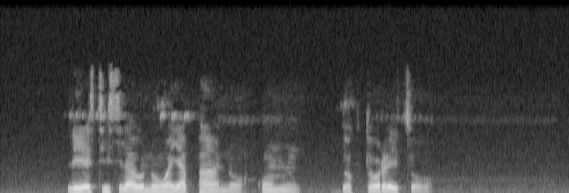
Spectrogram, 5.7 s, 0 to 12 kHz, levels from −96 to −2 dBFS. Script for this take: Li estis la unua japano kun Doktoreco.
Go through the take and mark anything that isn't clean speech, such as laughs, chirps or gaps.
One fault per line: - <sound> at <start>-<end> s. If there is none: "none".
none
